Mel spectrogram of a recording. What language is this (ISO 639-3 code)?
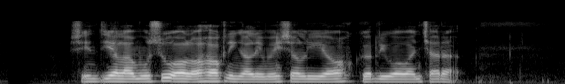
sun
